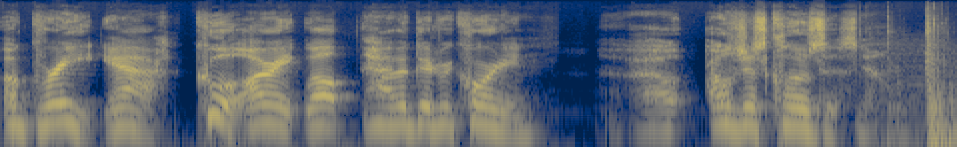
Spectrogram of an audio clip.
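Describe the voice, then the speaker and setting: In a put-on character voice, a woman speaks with a raspy, medium-pitched sound at a fairly slow pace. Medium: cartoon. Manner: hesitant, filler-heavy, casual.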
